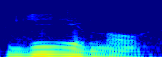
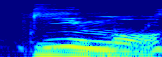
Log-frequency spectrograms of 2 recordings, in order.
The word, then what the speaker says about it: Guillemot: Guillemot. Guillemot. Essentially, the I-double-L. Okay, Guillemot. Okay, Guillemot. Guillemot with a silent T at the end because it's French.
